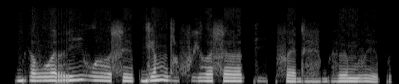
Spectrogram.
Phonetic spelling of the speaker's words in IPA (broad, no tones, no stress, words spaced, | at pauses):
bi̤ɐ̯voɐ̯rivɤː sɪːpɡʲɛmdˤo̤f ʒɤɐ̯sɜːki̤pfɛ dʱɛ̤bʱømvɪːp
